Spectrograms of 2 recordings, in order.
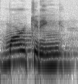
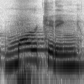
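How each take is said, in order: Both takes have the same delivery.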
